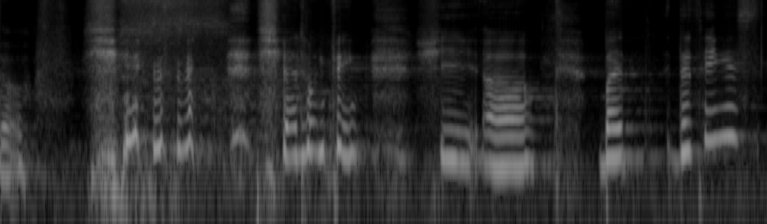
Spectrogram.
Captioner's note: laughing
